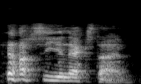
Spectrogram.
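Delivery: ordinary delivery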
